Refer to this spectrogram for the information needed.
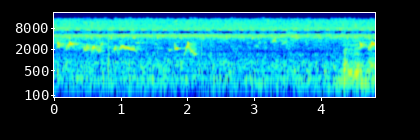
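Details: Wild-caught red-whiskered bulbul with a running-phrase song style: several brief bursts of sharp, sweet whistled notes scattered across a few seconds, backed by a continuous shrill cricket drone.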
